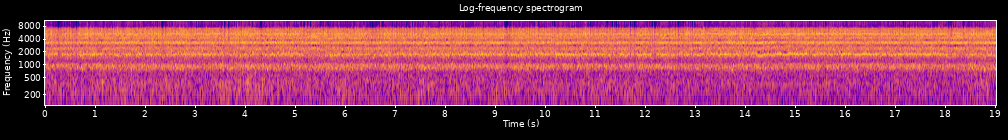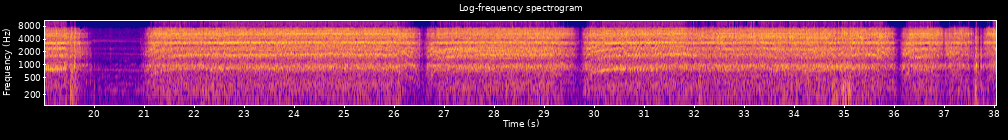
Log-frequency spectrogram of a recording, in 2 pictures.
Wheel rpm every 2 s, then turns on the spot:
230, 230, 230, 230, 230, 230, 230, 230, 230, 190, 60, 220, 210, 140, 160, 190, 220, 200, 100.
none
